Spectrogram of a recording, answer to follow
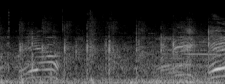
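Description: Voices shouting short calls during open play in a football match: one rising-and-falling shout about half a second in and another near the end, over a steady low rumble.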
